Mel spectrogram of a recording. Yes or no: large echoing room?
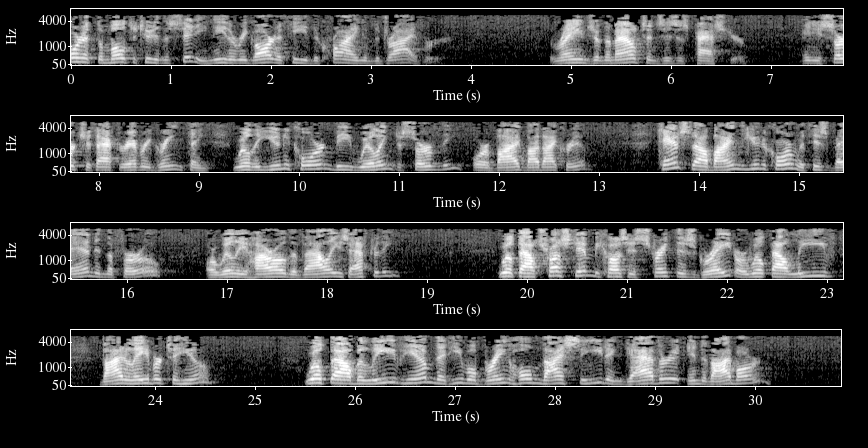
yes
